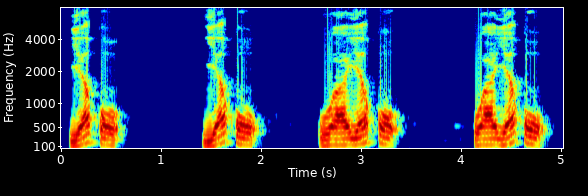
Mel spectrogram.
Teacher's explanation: Di hadapannya ada huruf qaf dalam keadaan mati atau sukun. Maka huruf qaf ini tadi ketika mati atau sukun, maka harus kita pantulkan bunyinya.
